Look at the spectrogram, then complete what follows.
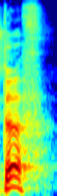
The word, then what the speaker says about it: Diff: have it and you actually say it like you would say the first part of that thing in the back there man the differential so anyway um if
